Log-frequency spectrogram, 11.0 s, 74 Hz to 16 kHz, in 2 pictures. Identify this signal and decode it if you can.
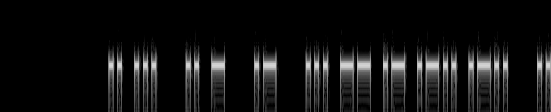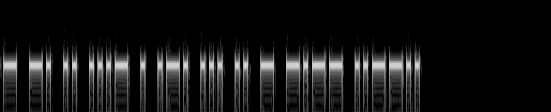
Morse code, heard as a keyed tone, about 28 wpm, 700 Hz. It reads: IS IT A SMALL UNIVERSITY?
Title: Sentences from Top 1000 Words - Review Part 5 - 28wpm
